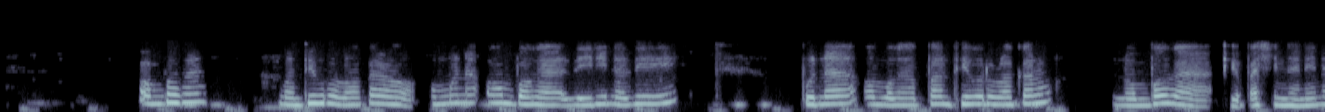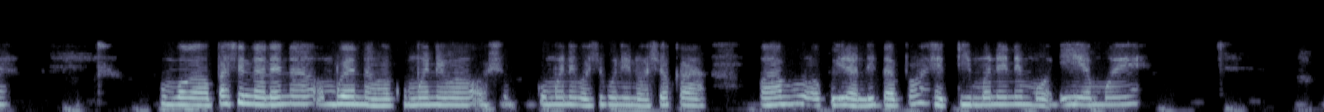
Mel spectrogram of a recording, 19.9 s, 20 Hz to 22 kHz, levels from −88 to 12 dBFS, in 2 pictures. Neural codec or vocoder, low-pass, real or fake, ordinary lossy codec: none; 5.4 kHz; real; Opus, 16 kbps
